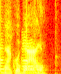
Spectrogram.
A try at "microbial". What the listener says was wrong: you say micro and bile, people think you have a stomach ailment.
